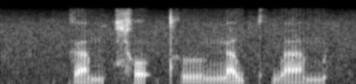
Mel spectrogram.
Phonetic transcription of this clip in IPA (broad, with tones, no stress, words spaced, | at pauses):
ka˩˦m t͡ɕʰɔ˦˥ʔtʰɤː˧ ŋa˥˩wkʰwa˧m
